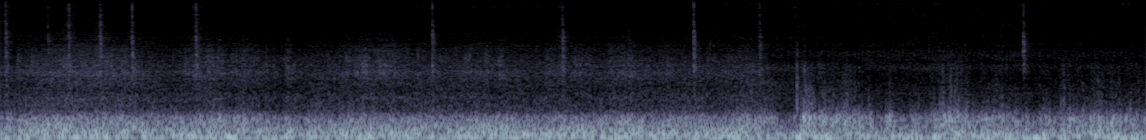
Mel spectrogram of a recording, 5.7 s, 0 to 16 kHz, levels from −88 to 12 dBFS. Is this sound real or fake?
fake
